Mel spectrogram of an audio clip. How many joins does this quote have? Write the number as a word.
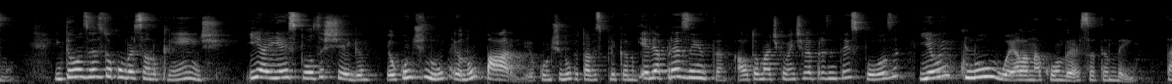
seven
